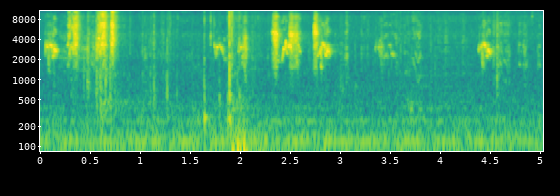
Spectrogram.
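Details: Happy, healthy pet budgies chattering: short bright chirps and tweets in quick bursts, then a pause and a few more scattered chirps, over soft clicks and rustling.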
